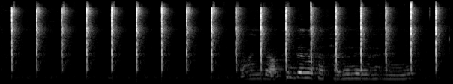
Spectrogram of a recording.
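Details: German-made extracorporeal shockwave therapy device: sharp, evenly spaced tapping pulses about four per second, with speech in background.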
